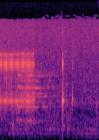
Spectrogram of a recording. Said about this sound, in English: Don't mind if I use your phone, citizen.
